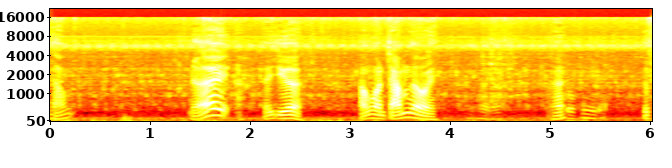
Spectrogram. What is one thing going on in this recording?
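A hooked fish splashes at the surface of the water.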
